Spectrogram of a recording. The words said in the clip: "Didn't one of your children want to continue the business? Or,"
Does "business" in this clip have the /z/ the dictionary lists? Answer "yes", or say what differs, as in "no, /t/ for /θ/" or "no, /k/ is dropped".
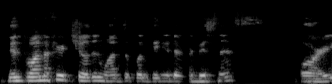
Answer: no, /s/ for /z/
